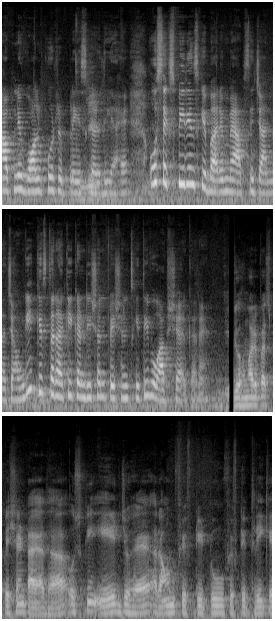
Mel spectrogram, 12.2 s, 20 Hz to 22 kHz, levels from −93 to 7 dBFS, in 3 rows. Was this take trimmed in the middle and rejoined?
no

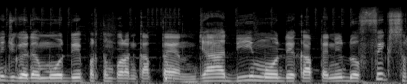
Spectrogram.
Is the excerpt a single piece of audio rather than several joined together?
yes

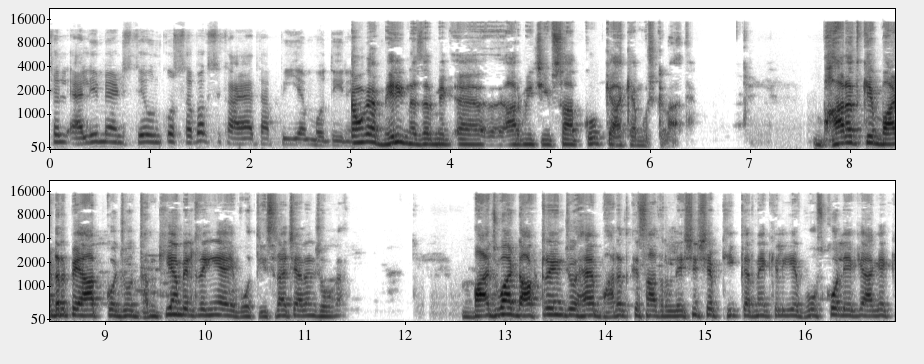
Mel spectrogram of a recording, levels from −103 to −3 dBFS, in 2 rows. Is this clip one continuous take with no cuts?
no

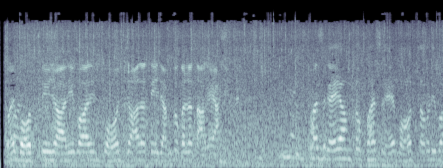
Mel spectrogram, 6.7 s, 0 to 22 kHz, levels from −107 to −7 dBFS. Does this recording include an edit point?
no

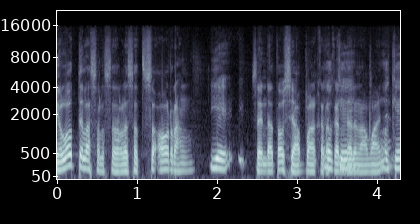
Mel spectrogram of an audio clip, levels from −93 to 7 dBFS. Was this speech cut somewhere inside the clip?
no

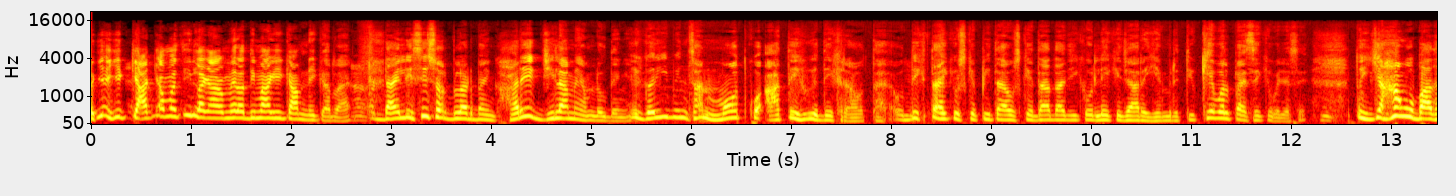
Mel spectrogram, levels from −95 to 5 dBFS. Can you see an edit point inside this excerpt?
yes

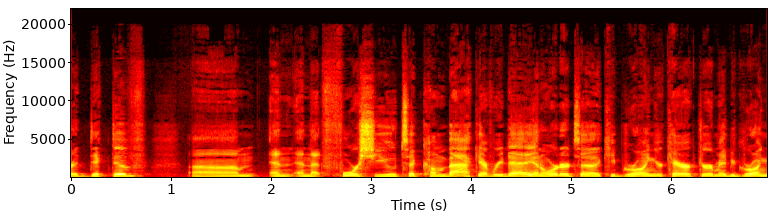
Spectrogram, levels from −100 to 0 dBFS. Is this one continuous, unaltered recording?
no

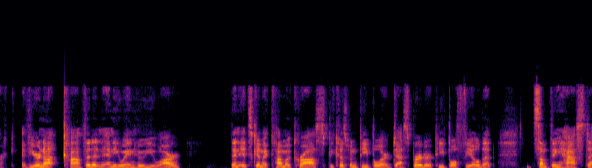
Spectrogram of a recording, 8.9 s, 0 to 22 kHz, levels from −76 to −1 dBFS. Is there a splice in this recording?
no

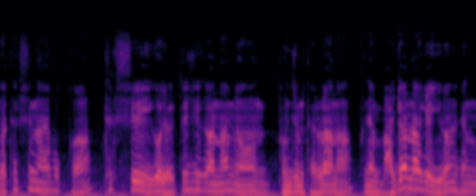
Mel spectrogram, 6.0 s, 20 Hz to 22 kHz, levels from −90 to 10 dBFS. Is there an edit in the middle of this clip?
yes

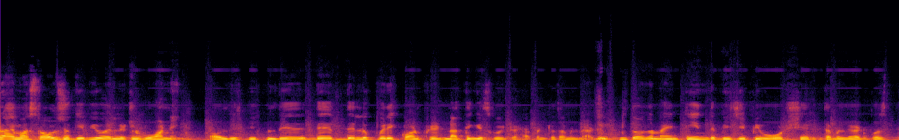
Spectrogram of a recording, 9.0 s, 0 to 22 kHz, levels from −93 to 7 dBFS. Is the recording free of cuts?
no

